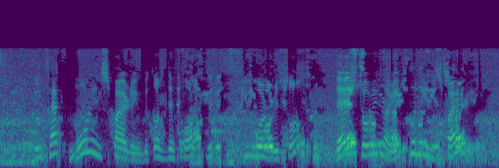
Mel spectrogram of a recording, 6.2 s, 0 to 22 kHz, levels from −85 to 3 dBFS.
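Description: From 0.59 to 2.84 s the speech repeatedly dips, by around 20 dB at its deepest, and is likely speech suppressed in double talk. On the waveform this shows as shrunken, gated stretches. From 2.21 to 2.77 s a copy of the voice trails it by 88 ms, about as loud as the speech itself. This is likely echo leak, and the spectrogram shows onsets doubled and smeared sideways. The same 88 ms echo returns from 3.12 to 3.82 s, slightly louder than the speech, likely leaking back again. Overlapping it, from 3.24 to 3.91 s, the voice is pulled down by around 15 dB in likely double-talk suppression, leaving hollowed-out bands in the spectrogram. From 4.29 to 6.05 s the delayed copy, likely echo leak once more, stays slightly above the speech level. Within that stretch there are shallower dips of around 10 dB from 4.44 to 5.20 s and from 5.52 to 6.01 s, likely further double-talk suppression, which appear as brief notches in the waveform envelope.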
